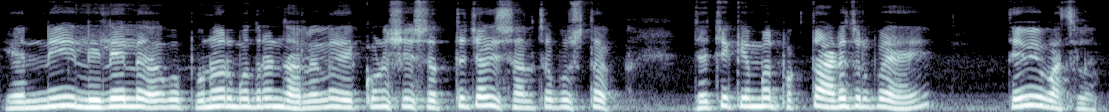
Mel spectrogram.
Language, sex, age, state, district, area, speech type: Marathi, male, 45-60, Maharashtra, Nashik, urban, spontaneous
